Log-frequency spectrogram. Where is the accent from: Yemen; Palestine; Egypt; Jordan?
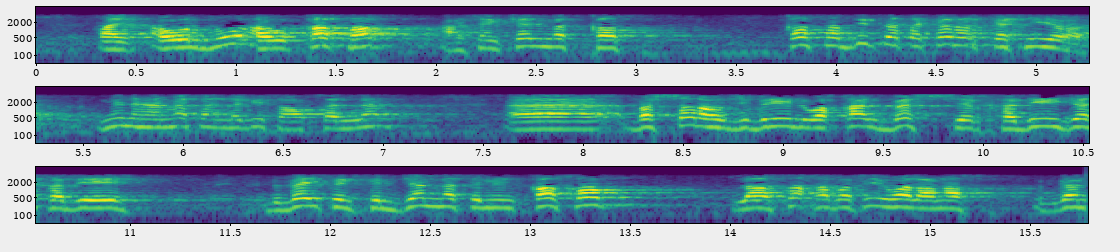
Egypt; البوص عندنا في مصر ثلاث انواع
